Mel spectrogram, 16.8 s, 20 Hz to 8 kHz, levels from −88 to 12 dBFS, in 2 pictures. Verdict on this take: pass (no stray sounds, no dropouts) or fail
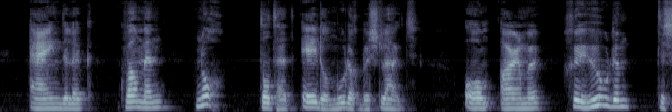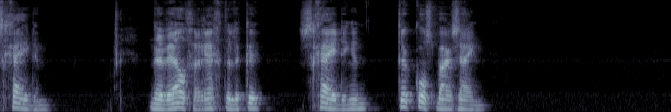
pass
